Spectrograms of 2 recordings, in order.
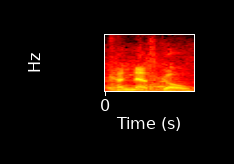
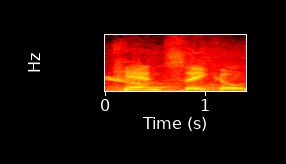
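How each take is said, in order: First: The s sound comes after the e sound. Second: The s sound comes before the e sound. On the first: The speaker calls it wrong. "not Canesco" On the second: The speaker calls it right. "It's Jose Canseco, C A N S E C O"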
